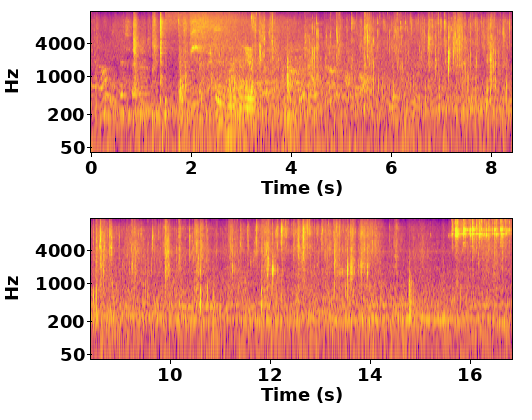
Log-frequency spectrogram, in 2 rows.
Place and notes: Märkische Str., Hoppegarten, Deutschland - S5 Recording, Station Birkenstein
This recording was done inside the S5, with a zoom microphone. The recording is part of project where i try to capture the soundscapes of public transport ( in this case a train)
Märkisch-Oderland, Brandenburg, Deutschland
